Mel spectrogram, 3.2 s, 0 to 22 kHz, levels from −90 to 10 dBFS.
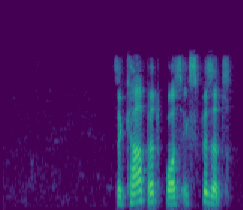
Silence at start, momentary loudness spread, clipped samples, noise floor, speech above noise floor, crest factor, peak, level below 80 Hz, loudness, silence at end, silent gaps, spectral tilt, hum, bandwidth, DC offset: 1.55 s; 9 LU; under 0.1%; -76 dBFS; 56 dB; 20 dB; -4 dBFS; -70 dBFS; -21 LUFS; 0.2 s; none; -3.5 dB/octave; none; 8 kHz; under 0.1%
